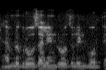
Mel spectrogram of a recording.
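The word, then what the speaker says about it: Rosalind: You like it, उसमें touch stone, और इसमें रोजलिंड, हम लोग रोजलिंड बोलते हैं, एग्जैक्ट प्रोनाउंसिएशन तो है रोजलिंड की कैरेक्टर बहुत फेमस है।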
